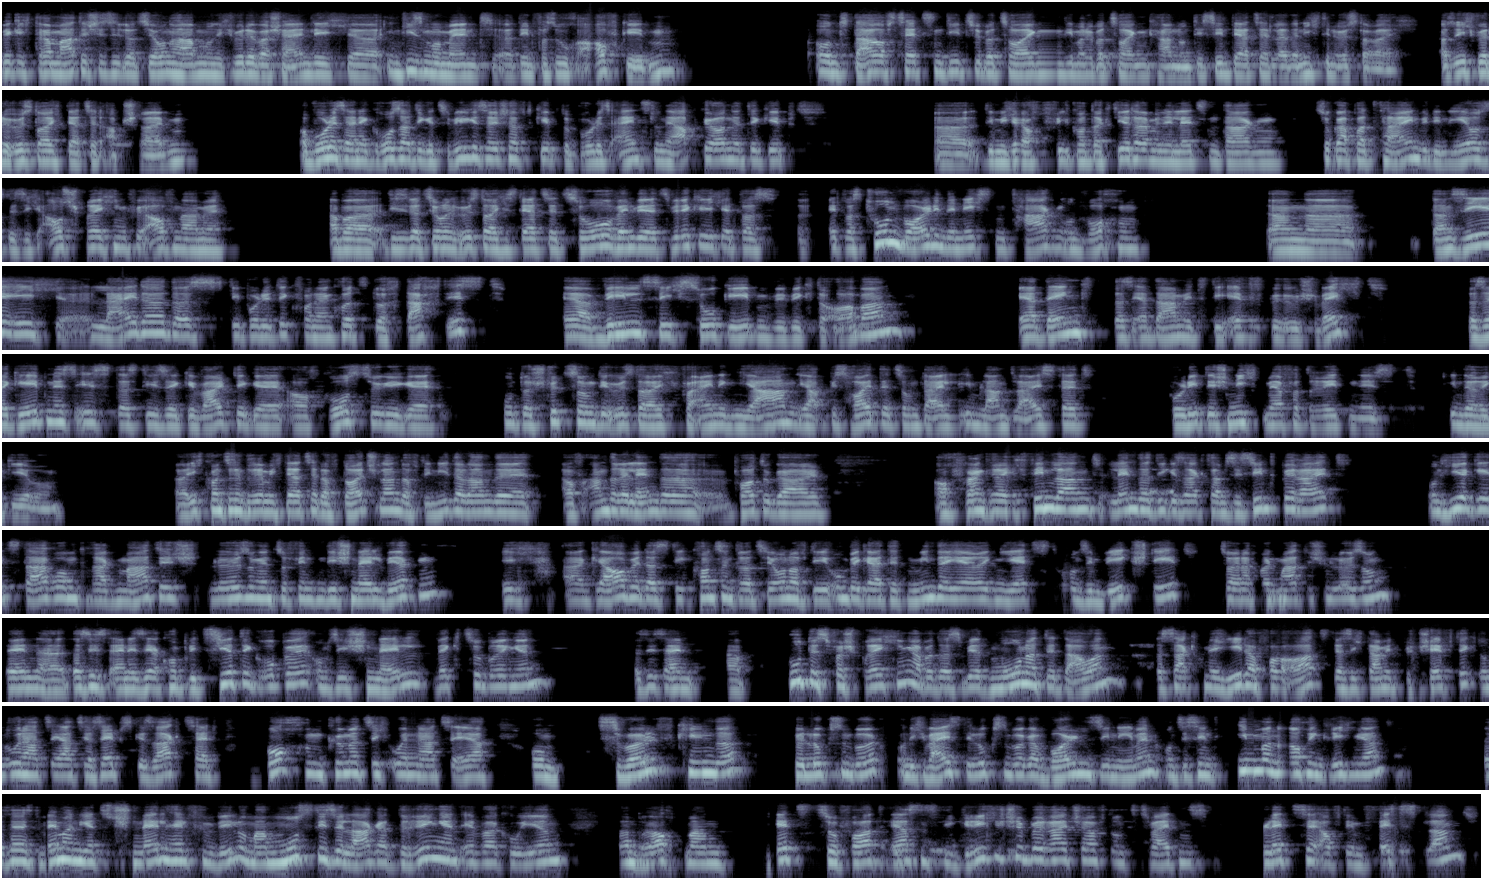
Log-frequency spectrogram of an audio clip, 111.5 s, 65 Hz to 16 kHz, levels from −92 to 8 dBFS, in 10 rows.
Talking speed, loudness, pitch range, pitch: 160 wpm, -26 LUFS, 150-185 Hz, 165 Hz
